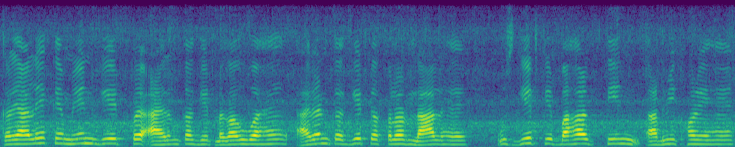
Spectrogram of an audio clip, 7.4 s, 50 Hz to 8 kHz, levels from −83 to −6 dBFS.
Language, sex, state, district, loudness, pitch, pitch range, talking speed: Hindi, female, Bihar, West Champaran, -16 LUFS, 240 Hz, 225-255 Hz, 210 wpm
